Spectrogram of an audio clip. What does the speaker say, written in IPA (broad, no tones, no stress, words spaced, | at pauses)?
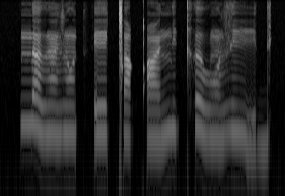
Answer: nɐðœ̃z õt͡sʼeǀɐ qʼœ̃ nikʰəβõ zid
